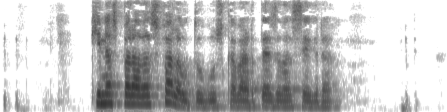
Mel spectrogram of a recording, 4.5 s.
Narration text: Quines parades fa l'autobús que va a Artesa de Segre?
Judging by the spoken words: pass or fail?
pass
